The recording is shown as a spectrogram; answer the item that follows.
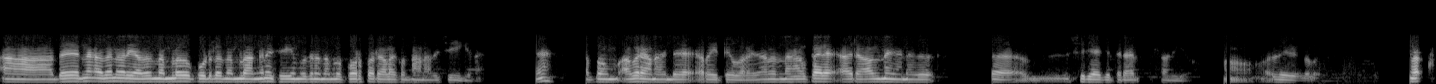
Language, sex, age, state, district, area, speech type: Malayalam, male, 45-60, Kerala, Kottayam, rural, conversation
